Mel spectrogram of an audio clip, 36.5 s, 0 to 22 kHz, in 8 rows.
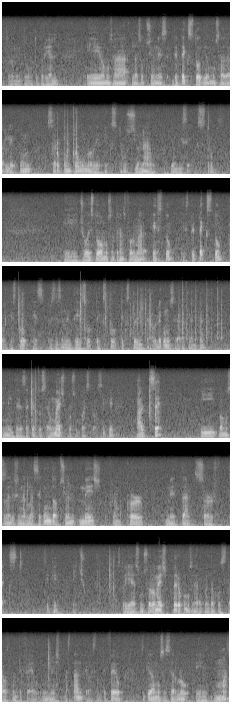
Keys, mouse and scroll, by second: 2.5 click, 4.1 click, 5.6 KP_Decimal, 5.8 KP_1, 6.0 KP_Enter, 8.9-10.7 middle drag, 14.0 Tab, 15.3 Tab, 16.1-17.3 typing, 18.9 Tab, 21.2 alt+c, 27.9 click, 29.6 Tab, 31.7-32.3 scroll up 2, 32.5 scroll down 2, 32.9 Tab, 35.0 click.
